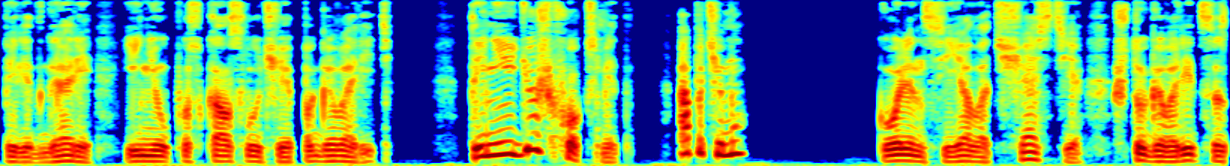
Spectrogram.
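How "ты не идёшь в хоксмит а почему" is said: high, bright excited questions; eager young fan. A narrator's reading. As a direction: gush at your idol. Colin, adoring fan.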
